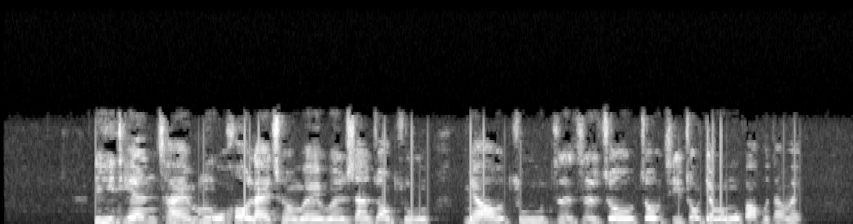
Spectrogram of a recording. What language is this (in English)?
Chinese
